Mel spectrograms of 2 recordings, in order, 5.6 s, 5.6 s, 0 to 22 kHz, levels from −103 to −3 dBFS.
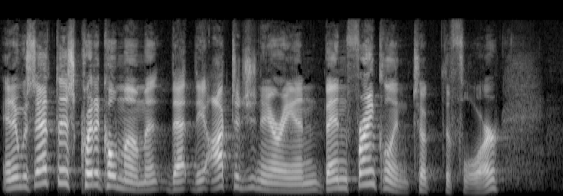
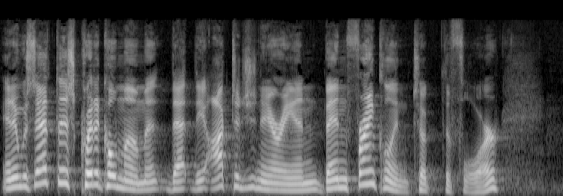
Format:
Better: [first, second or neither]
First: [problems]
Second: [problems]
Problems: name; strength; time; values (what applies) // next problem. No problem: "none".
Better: second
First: thin; very; fading below 700 Hz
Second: none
